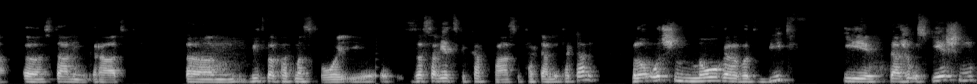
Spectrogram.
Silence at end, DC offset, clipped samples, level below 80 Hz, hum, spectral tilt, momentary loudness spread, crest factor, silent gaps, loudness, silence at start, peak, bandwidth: 0 s; under 0.1%; under 0.1%; -64 dBFS; none; -6 dB/octave; 9 LU; 14 dB; 1.50-1.81 s, 6.26-6.32 s, 8.17-8.37 s; -21 LUFS; 0 s; -6 dBFS; 9.8 kHz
